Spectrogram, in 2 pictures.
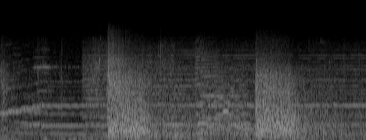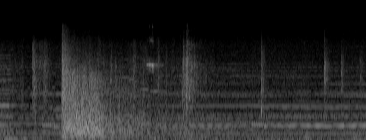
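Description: Three loud gunshots, about a second and a half in, near four seconds and near six and a half seconds, each with a long echoing tail, plus a couple of fainter cracks. Background music plays throughout.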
